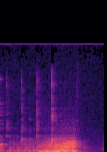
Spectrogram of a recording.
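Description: A low, drawn-out pitched sound from a television promo's soundtrack, with a few sharp clicks before it, fading out near the end.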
